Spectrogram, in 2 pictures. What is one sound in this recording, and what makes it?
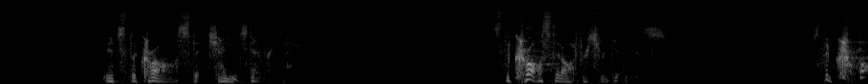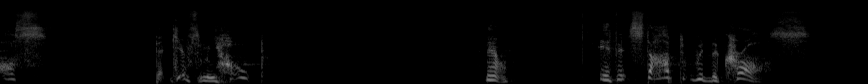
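A middle-aged man speaks emphatically through a headset microphone, with long pauses.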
